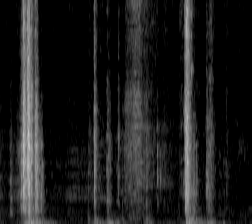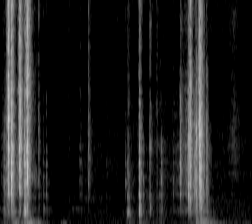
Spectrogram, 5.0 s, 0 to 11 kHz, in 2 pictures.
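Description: Rear cup holder of a BMW F10 5 Series being pressed shut by hand, giving a handful of sharp plastic clicks and clunks spaced about a second apart, close and fairly loud with quiet gaps between.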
